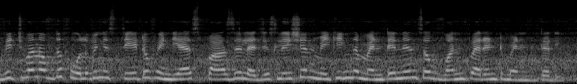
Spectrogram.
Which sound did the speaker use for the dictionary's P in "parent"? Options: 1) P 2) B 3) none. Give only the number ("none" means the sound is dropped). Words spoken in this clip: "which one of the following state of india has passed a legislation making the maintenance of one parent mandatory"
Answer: 1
